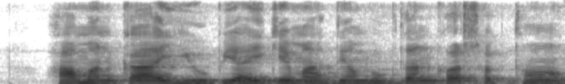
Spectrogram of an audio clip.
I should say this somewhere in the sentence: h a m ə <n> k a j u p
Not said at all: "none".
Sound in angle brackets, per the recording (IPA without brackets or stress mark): n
